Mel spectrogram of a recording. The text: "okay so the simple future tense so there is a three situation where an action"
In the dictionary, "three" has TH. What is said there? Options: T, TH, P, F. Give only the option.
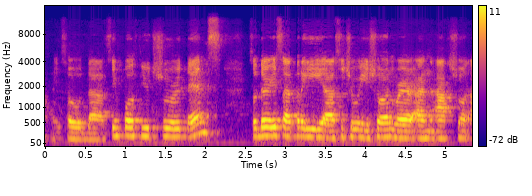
T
